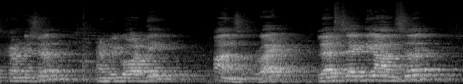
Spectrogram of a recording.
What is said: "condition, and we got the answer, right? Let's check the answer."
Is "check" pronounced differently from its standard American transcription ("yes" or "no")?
yes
